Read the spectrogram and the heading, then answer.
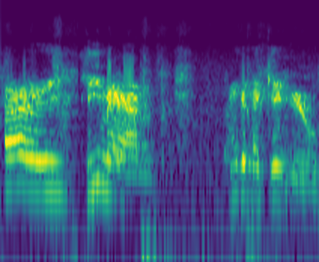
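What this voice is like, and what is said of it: Cartoon villain character voice. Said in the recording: “I did the voice of Skeletor.”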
